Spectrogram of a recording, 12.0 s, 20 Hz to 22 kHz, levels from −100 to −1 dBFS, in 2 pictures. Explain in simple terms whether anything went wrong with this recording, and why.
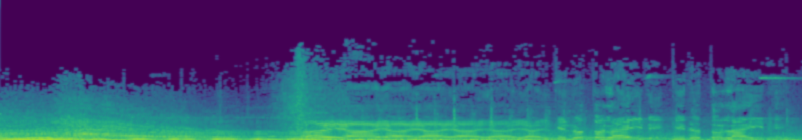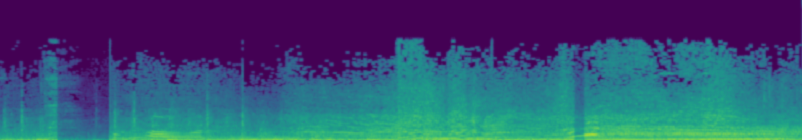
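Two sudden gain jumps occur. At 6.44 s the sound drops sharply in volume until 6.84 s. At 10.32 s a smaller drop lasts until 10.4 s. Background hiss drops with it. The likely cause is a level setting switched instantly instead of smoothly.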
